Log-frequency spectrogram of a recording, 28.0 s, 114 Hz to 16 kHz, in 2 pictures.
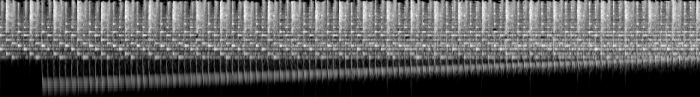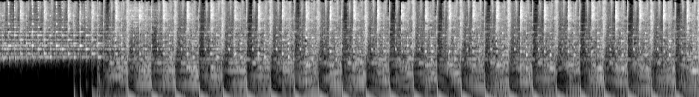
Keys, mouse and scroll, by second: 0.4-2.4 middle drag, 2.4 click, 3.0 scroll up 2, 3.6-6.6 middle drag, 6.6 scroll down 4, 7.6-10.8 middle drag, 14.4-15.3 scroll up 1, 15.7-18.7 middle drag, 19.1-19.7 scroll down 5, 19.7-22.7 middle drag, 23.3 click.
